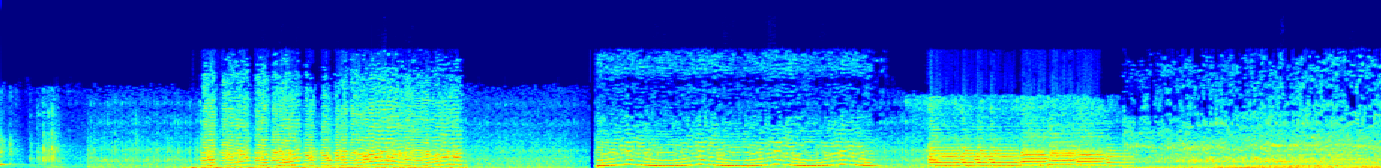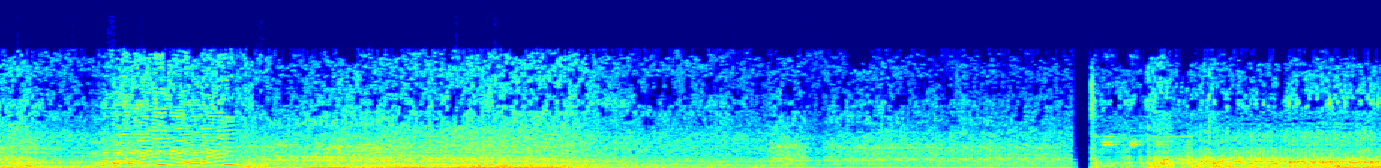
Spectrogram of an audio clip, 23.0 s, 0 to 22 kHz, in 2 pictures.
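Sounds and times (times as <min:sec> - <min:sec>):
musical horn tune: 0:01.5 - 0:04.0, 0:05.0 - 0:09.6.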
